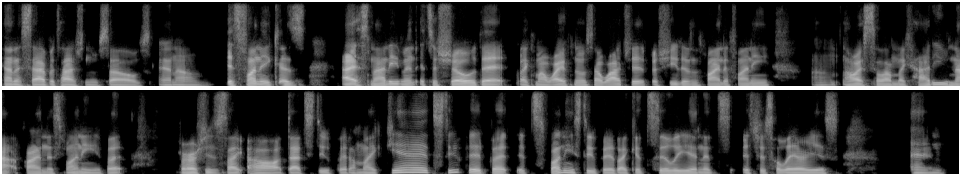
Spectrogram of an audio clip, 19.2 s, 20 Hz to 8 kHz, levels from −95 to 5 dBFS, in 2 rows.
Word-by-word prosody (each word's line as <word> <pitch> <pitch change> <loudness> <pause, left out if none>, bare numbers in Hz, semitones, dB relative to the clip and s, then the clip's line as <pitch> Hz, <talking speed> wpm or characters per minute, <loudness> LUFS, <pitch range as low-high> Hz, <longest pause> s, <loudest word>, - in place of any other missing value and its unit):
kinda 115 -2 +2
sabotaging 105 -1 +2
themselves, 100 0 -2
and, 100 0 -3
um, 95 +3 -7 0.2
it's 120 0 +3
funny 145 0 +5
'cause 115 -3 -1 0.4
I 115 - +11
it's 125 +4 -1
not 135 +4 +3
even 150 -2 0
it's - - -5
a 130 - -1
show 125 +3 +4
that, 115 -3 +3
like, 105 -1 -2
my 105 - +1
wife 110 +6 +2
knows 140 0 -3
I 140 - +4
watch 145 +2 +2
it, 150 -3 0
but 100 - -4
she 110 0 -4
doesn't 120 +1 -5
find 125 -1 +1
it 125 - -10
funny, 130 +1 -3 0.4
um, 100 -2 -14
I - - -6
always 125 -1 +3
tell 125 - -1
her, 125 - +3
I'm 120 - -2
like, 115 -2 -4
"How 125 +3 -2
do 165 - -1
you 165 -4 -1
not 125 +1 0
find 125 -1 +2
this 115 - -6
funny?" 110 -2 -2
But 110 +2 -2 0.5
for 115 - 0
her 115 - +5
she's 110 -1 -5
just - - -6
like, 105 -2 +2
"Oh, 100 -2 +2
that's 105 0 +2
stupid." 100 -1 -5
I'm 100 +2 -6
like, 110 -1 -3
"Yeah, 215 +3 +3
it's 200 - -3
stupid, 175 -10 -1
but 125 -1 +2
it's 125 - -6
funny 160 +6 +2
stupid, 110 -5 -1
like, 105 +2 0
it's 115 - -7
silly 130 0 +1
and 115 -2 -1
it's 110 - -7
it's 105 -1 -5
just 125 0 -5
hilarious." 110 0 0 0.7
And 105 -1 -6
115 Hz, 220 wpm, -27 LUFS, 105-130 Hz, 0.7 s, I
